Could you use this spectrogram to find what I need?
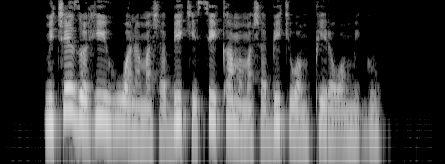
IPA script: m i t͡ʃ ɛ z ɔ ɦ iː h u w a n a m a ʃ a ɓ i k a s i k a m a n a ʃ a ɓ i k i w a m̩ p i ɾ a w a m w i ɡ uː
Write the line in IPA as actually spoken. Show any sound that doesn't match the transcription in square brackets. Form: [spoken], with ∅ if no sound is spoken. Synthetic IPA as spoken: m i t͡ʃ ɛ z ɔ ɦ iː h u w a n a m a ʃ a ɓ i k [i] s i k a m a [m] a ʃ a ɓ i k i w a m̩ p i ɾ a w a m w i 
